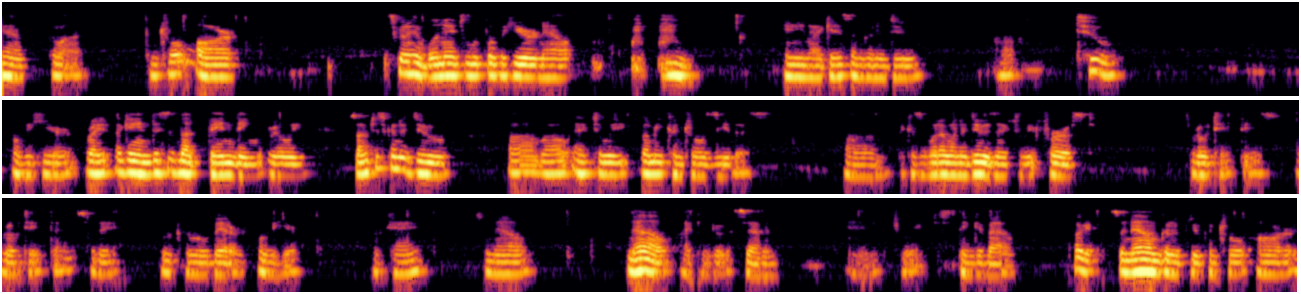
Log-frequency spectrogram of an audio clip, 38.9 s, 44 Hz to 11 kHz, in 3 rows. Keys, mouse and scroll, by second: 1.7 ctrl+r, 4.1-5.9 drag, 6.0 a, 8.4 ctrl+r, 14.1-16.0 drag, 15.7 ctrl+r, 20.1 ctrl+z, 20.6 ctrl+z, 21.7 ctrl+z, 22.4 c, 25.2-26.7 right drag, 25.9 r, 26.7-28.4 drag, 27.0 g, 28.7-30.4 drag, 29.0-33.5 middle drag, 32.7 KP_7, 34.5 g, 35.5-37.2 drag, 35.8 a, 36.9 ctrl+r, 37.8 ctrl+r.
